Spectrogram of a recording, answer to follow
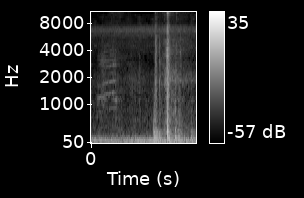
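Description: Faint clucking of free-ranging hens over a steady low rumble, with one sharp knock about one and a half seconds in.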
